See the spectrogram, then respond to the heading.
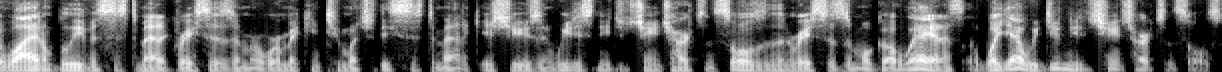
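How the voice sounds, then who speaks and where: Recorded very cleanly against a silent background, a man speaks at a fairly low pitch with ordinary pitch variation, in a dry, close sound with no echo. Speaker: podcast co-host, pastor. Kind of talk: casual discussion of faith and politics. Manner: fast.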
